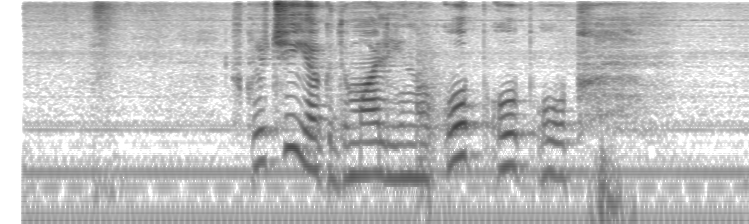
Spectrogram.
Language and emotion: Russian, neutral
